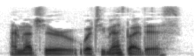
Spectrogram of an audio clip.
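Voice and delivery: usual speaking voice

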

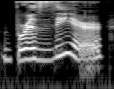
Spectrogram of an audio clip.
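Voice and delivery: put-on high, mischievous child's echo; giggly echo. A narrator's reading. Frances echoes a word her sister read, giggly. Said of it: "Frances giggles and echoes".

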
